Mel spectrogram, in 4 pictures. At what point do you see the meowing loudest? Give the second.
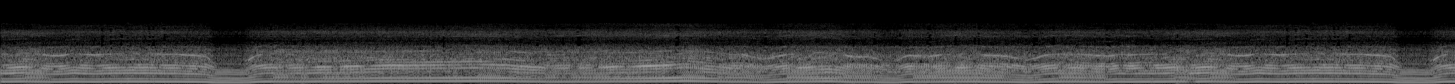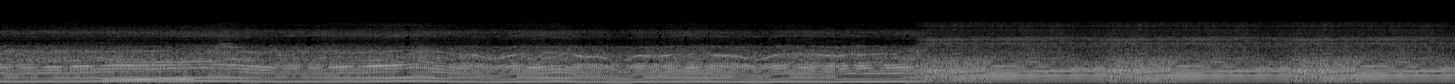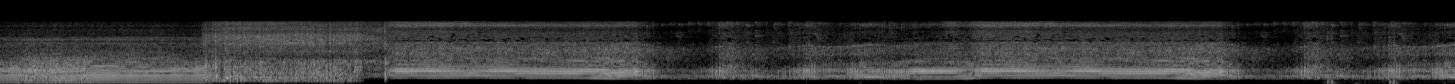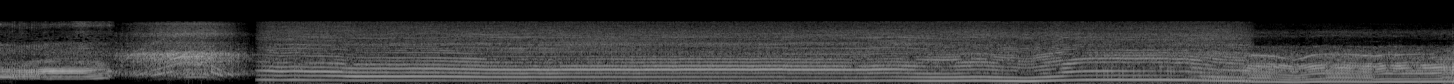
16 s.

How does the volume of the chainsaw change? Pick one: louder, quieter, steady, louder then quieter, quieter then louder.
steady.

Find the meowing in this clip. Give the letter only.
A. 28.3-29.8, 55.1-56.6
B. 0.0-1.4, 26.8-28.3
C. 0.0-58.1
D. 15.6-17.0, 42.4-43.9
D.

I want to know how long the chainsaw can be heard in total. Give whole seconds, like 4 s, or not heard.
58 s.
